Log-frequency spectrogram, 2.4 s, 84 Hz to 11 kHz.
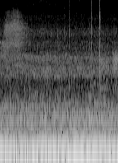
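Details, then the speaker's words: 2000 Ford Mustang 4.6 V8, coil-on-plug, misfiring with no codes after a tune-up: heavy, uneven rumble at idle in reverse with the engine shaking; scan-tool misfire tests detect nothing. "entonces pruebas de fallos de encendido no me está detectando absolutamente nada y el carro pues ahí está fallando"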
